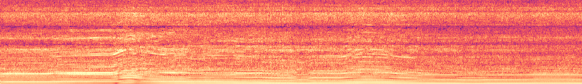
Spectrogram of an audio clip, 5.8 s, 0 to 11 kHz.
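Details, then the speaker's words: Husqvarna 562XP two-stroke chainsaw, back from the dealer after dying when hot and failing to start, now hot after long continuous cutting: strong steady high-revving note holding pitch with slight dips; normal running under load. "this saw that's the best it's ever ran it's the first time I put that much run time on it straight"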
